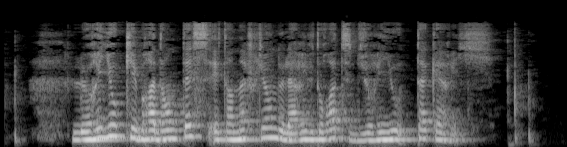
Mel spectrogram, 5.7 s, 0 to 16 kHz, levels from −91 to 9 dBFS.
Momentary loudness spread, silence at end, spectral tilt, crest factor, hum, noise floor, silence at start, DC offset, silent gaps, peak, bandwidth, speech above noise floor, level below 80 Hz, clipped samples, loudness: 13 LU; 0.35 s; -5.5 dB/octave; 16 dB; none; -46 dBFS; 0.15 s; under 0.1%; none; 0 dBFS; 9.2 kHz; 30 dB; -58 dBFS; under 0.1%; -17 LUFS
